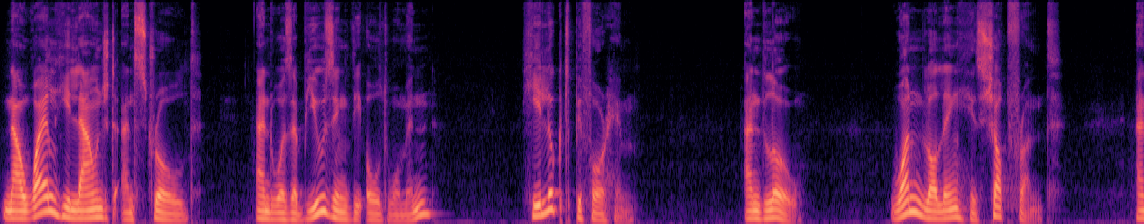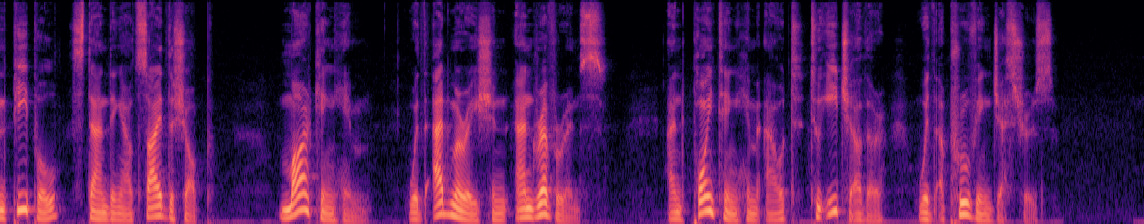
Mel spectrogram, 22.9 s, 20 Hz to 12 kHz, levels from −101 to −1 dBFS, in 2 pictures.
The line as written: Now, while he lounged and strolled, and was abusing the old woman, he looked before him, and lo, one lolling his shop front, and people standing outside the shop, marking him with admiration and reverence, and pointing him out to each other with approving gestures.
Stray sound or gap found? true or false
false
